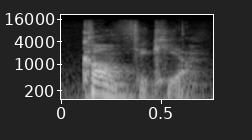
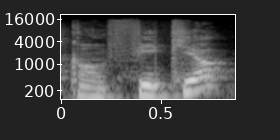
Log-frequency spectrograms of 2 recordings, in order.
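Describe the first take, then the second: First: "conficio" accented on the CON; stress on first syllable. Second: "conficio" accented on the FI, drawn out slowly; stress on second syllable. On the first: Lecturer showing the postulated original accent, "conficio" stressed on CON. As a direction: hit CON in "conficio", let the rest fall away. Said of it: "originally on the first syllable". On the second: Lecturer showing the standard Latin accent, "conficio" stressed on FI. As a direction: lean on FI in "conficio". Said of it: "the original accent was not". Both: Shown as a demonstration.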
